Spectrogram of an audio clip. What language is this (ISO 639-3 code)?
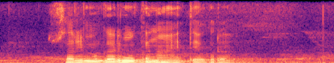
mai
